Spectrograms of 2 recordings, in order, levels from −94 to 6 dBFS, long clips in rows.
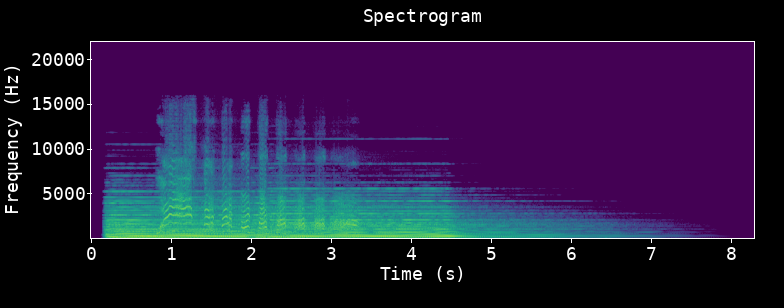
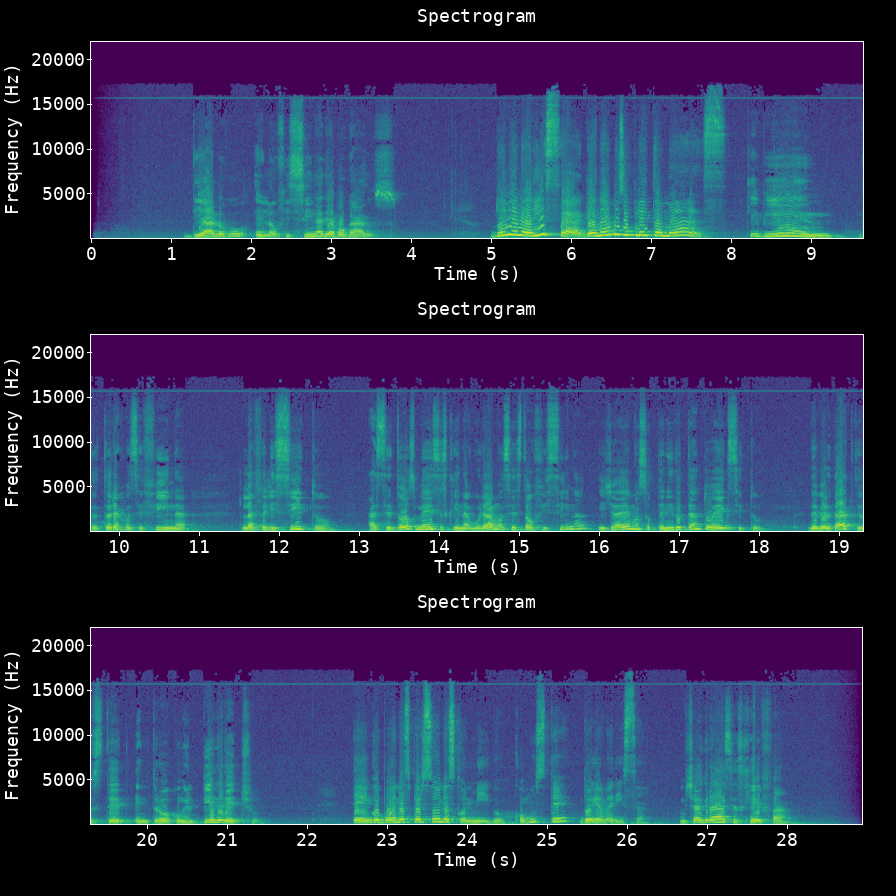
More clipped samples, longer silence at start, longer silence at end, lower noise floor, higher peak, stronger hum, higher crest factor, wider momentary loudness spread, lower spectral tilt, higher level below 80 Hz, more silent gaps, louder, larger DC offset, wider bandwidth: neither; second, 0.15 s vs 1.15 s; first, 2.5 s vs 0.75 s; first, -83 dBFS vs -48 dBFS; about the same, 0 dBFS vs 0 dBFS; neither; first, 16 dB vs 10 dB; first, 18 LU vs 13 LU; about the same, -5.5 dB/octave vs -5 dB/octave; first, -32 dBFS vs -44 dBFS; neither; second, -14 LUFS vs -11 LUFS; neither; second, 11 kHz vs 17 kHz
